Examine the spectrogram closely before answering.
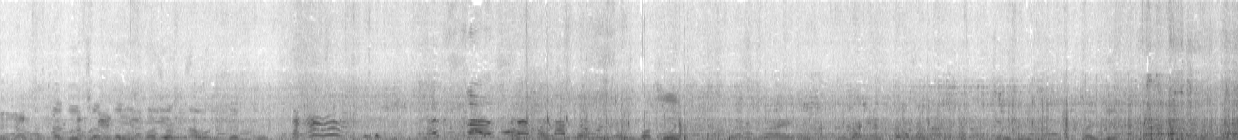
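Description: A horse's hooves crunch through snow.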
